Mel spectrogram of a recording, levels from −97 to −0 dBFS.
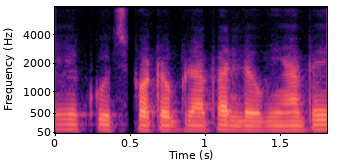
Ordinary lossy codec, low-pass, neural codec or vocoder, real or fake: none; none; none; real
